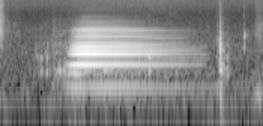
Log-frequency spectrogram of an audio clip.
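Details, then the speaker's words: Accordion under restoration, bass reeds an octave up on the tuning table: a single reed note on the pull holds a steady bright tone plainly above pitch; C sharp on pull, G slightly sharp on push, D sharp both ways; sharp reed needing flattening. "So let's start with C. So C on the pull with sharp. Let's go to G. G on the push with a little bit sharp, not very much. So the D was sharp on the push and pull."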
